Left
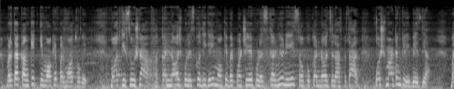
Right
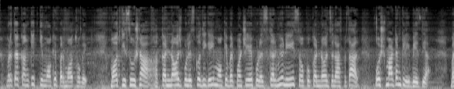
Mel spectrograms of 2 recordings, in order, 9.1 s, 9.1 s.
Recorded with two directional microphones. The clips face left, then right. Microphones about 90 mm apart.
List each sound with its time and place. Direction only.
0.1 s speech: 10° right (ahead or behind)
1.1 s speech: 40° right (ahead or behind)
2.4 s a woman's voice: 55° right (ahead or behind)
